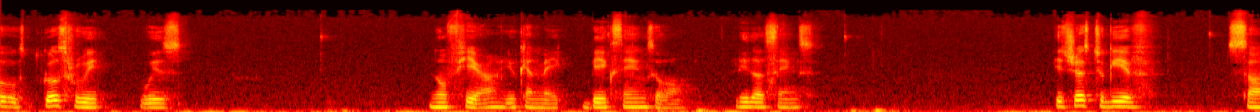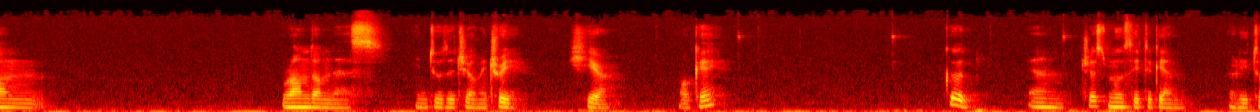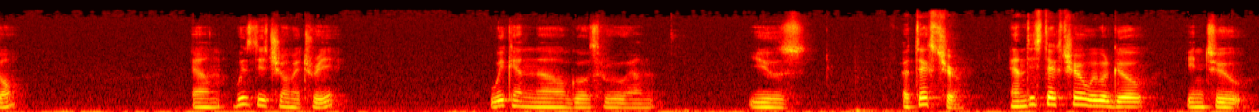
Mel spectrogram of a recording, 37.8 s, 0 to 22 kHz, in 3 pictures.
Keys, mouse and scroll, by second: 4.5-6.7 drag, 7.3-14.0 drag, 18.6 middle click, 19.2-22.0 drag, 22.0 middle click, 22.5-25.5 drag, 32.1-37.0 middle drag.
